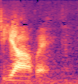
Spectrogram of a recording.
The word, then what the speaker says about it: Yahweh: but their English equivalents would look like a J-H-W-H, without any vowel, with some markings there to indicate where the vowel went. So those who know the Hebrew language best say that the closest pronunciation was Yahweh.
